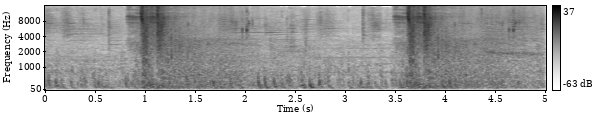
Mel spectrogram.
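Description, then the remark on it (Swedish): A horse's hooves clip-clop steadily as a rider turns the horse and rides out to the flank during a battle against an attack by the Danes, set against a dense, rumbling background of noise that swells in two louder bursts, like gunfire, with no talking. “Han Mikkel tänka innan han vände på hästen för att rida ut till flank”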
